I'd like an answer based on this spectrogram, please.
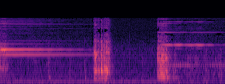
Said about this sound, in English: Do something about that confounded phone. I can't, Mama. It'll just keep ringing. Well, take the receiver off the hook or something.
